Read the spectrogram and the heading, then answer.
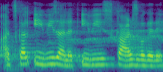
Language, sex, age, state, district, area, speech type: Marathi, female, 18-30, Maharashtra, Mumbai Suburban, urban, spontaneous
